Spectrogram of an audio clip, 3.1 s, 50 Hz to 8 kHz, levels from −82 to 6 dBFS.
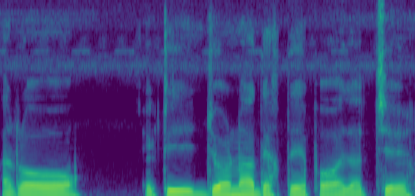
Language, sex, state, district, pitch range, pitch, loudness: Bengali, male, Assam, Hailakandi, 110-115 Hz, 110 Hz, -17 LUFS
